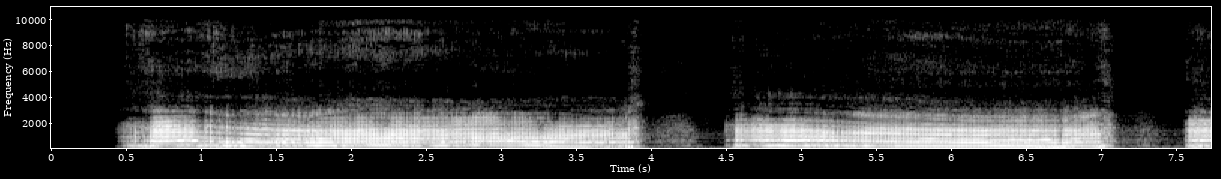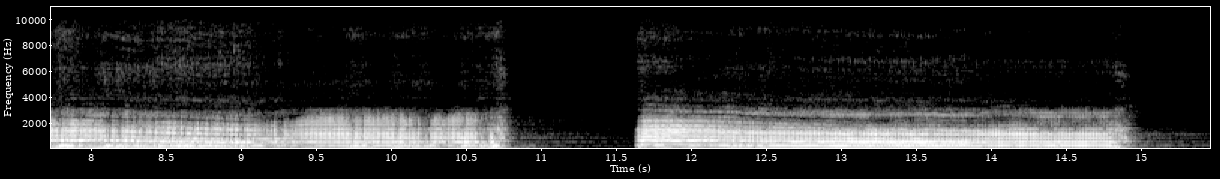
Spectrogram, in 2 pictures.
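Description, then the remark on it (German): Four long, loud, throaty roars from a red deer stag in rut on its mating ground on an alpine meadow, each lasting about three seconds with short gaps between, deep and rasping, with no talking. “Wenn man am Anfang ja nur das verhaltene Brummeln des Hirsches hört, dröhnt auf einmal vom Almboden her, vom Hochzeitsplatz des Hirsches, der Kampfschrei, der Brumpfschrei”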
